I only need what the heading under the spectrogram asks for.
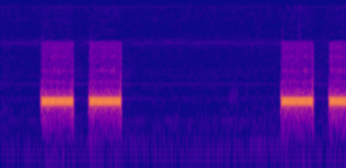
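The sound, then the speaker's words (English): An outgoing call's ringback tone sounds in two pairs of short, steady buzzing rings, separated by a long silent gap, clear with no voices. “Let's just try it again. For luck.”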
